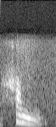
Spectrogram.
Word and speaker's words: ham: Now, inside that ball of light, you're going to imagine this sound, hum. It's spelled H-A-M, hum.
